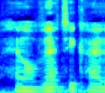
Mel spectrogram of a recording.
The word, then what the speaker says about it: Helvetica: Are you pronouncing it wrong? Don't mind me with that. That is Helvetica. Helvetica is quite popular, and my favorite one among that phone group is Helvetica Neue, which is a variant of Helvetica.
